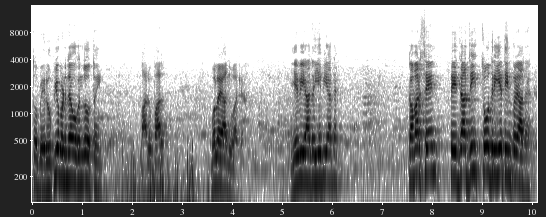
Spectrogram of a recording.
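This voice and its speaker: Loud playful male teacher leading chants. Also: high voice, normal speed, pauses often, slight background noise. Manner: loud, playful, chants names for the class to repeat. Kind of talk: classroom lecture with call-and-response drilling.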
